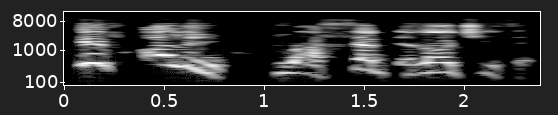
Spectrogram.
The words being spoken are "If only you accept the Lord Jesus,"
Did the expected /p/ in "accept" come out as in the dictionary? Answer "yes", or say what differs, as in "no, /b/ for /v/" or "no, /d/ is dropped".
yes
